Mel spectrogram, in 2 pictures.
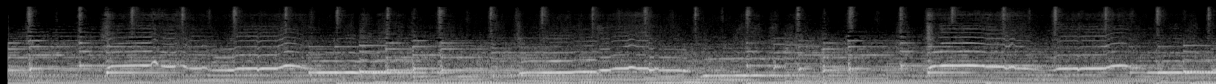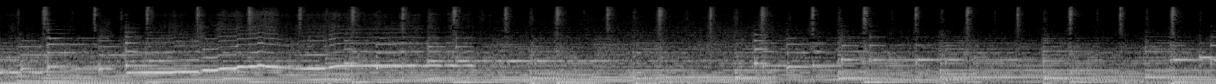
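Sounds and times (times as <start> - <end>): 
sad Hindi flute music ringtone: 0.1 - 24.3.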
